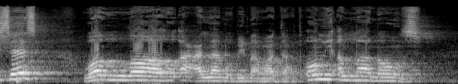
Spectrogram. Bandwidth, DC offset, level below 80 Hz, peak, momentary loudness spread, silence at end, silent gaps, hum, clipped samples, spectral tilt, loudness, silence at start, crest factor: 17 kHz; under 0.1%; -48 dBFS; 0 dBFS; 10 LU; 0.25 s; none; none; 0.3%; -5 dB/octave; -12 LUFS; 0 s; 12 dB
